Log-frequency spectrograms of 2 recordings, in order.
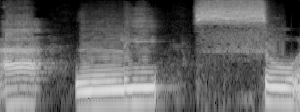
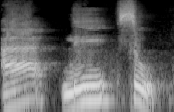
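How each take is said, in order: First: The syllables take different amounts of time. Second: All three syllables take the same time. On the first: The speaker calls it wrong. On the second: The speaker calls it right.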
